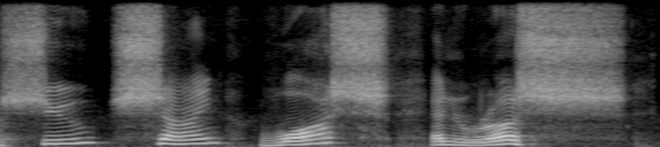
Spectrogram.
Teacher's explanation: I can make that sound as long as I want because it's a fricative.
